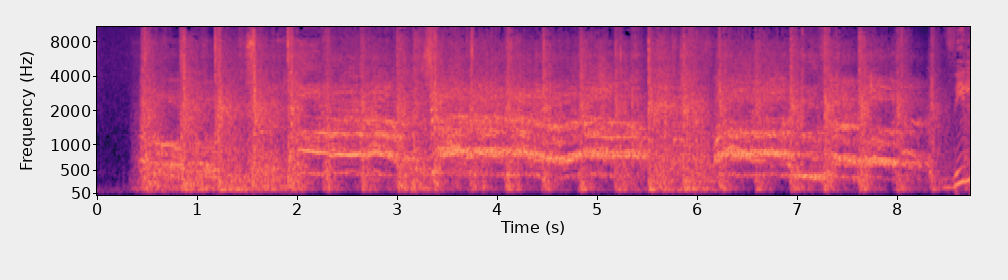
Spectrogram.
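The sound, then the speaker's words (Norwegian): Rosenborg football players cheering and shouting loudly in unison in their dressing room after securing a cup semifinal place against Tromsø, with rhythmic thumping and stamping throughout, a continuous boisterous celebration that stays at full volume for several seconds. “glede i Rosenborg-garderoben etter at de hadde sikret semifinaleplassen i cupen i går kveld.”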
